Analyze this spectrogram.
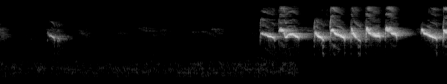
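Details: Male sooty-headed bulbul (Puteh Raja), recorded 10 July 2021. One faint chirp is followed by a pause of about two seconds, then a burst of loud, fast, slurred whistled notes.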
